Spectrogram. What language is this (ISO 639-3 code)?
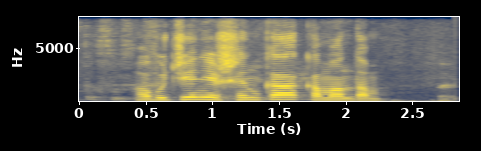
rus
